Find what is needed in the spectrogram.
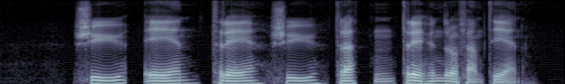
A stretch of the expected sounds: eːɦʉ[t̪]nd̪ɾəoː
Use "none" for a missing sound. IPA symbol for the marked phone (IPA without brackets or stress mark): none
